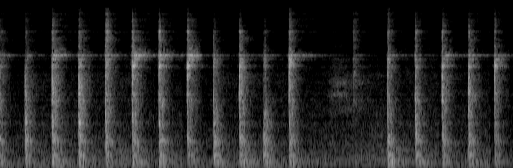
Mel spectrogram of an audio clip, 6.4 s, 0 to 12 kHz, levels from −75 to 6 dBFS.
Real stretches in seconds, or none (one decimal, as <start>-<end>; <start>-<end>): none

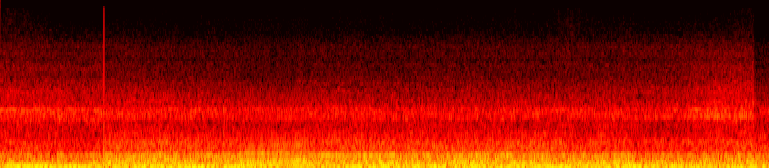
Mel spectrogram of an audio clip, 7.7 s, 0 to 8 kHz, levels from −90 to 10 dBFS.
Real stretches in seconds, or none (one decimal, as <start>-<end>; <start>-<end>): 0.0-2.4; 3.1-7.7

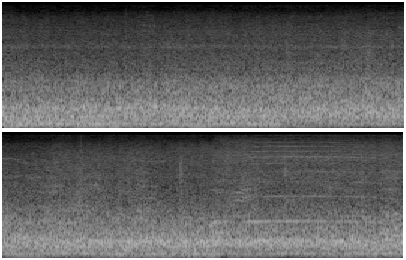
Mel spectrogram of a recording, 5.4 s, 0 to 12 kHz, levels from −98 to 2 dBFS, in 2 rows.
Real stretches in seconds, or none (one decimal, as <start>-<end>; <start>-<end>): 0.0-5.4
